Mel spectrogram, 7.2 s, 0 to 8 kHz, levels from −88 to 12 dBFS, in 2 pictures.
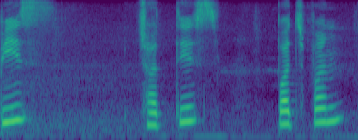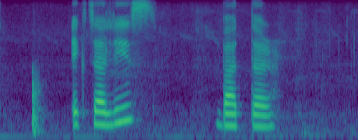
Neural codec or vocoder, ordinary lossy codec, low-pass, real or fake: none; none; none; real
